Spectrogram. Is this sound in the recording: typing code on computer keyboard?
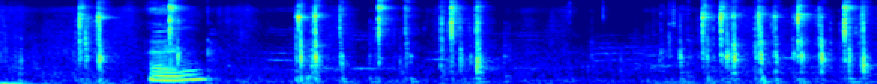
yes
